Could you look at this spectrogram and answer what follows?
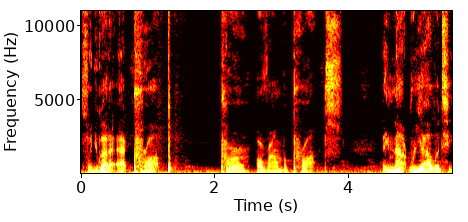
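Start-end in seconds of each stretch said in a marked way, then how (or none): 0.8-2.5 heavy stress on prop in proper. Explaining how to act around props while recording: stress on syllable prop. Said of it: "I'm putting emphasis on the prop? That's why I'm making that P sound".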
